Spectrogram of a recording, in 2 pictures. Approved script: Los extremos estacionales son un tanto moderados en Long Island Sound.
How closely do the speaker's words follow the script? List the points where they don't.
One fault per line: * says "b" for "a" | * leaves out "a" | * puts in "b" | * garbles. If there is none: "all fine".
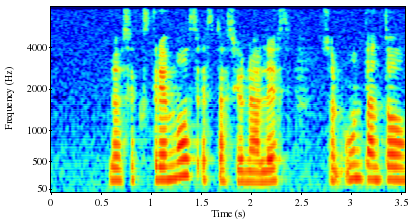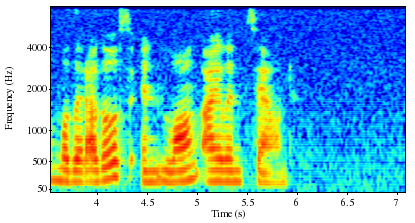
all fine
